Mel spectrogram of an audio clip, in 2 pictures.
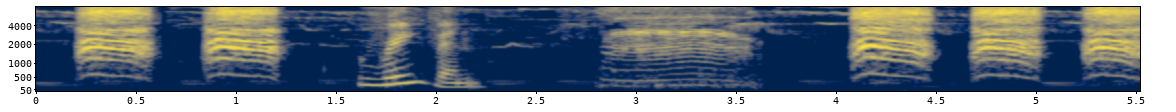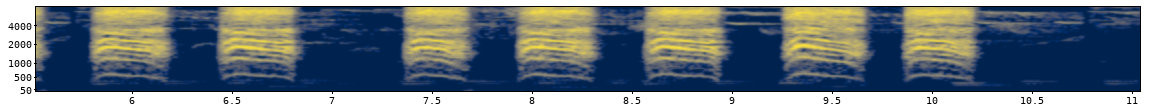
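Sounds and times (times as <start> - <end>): raven cawing: 0.2 - 1.3, 2.8 - 10.3.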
